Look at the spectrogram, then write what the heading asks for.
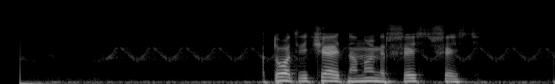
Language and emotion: Russian, neutral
